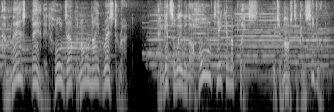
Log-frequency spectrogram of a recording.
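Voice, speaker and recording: An American actor narrating 1940s radio drama as a wry Runyonesque storyteller, in present tense and mock-formal slang. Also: male voice, fairly high pitch, poor audio. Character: colloquial, wry Runyonesque storyteller of racetrack tales.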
